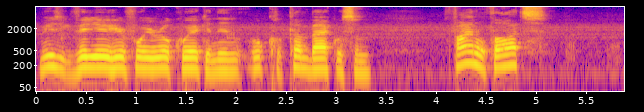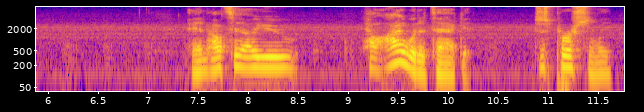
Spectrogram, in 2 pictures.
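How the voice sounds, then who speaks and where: A man hosting a podcast, talking casually and off the cuff to viewers, with hesitant pauses and a modest, self-deprecating manner. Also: a little high, darkish tone. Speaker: podcast host. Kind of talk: casual fishing talk to viewers.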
